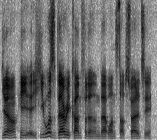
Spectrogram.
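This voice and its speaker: Bright, crisp-voiced male co-commentator. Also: medium pitch, no echo. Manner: halting, repeats words, upbeat. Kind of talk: casual live-stream commentary.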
